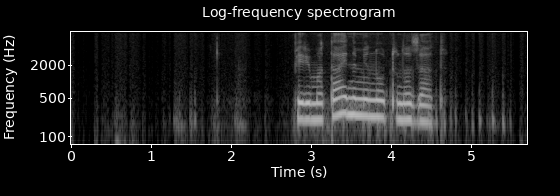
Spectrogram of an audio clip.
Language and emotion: Russian, neutral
